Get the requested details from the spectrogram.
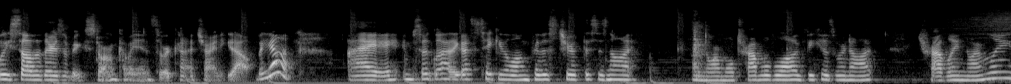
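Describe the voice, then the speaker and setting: Over music in the background, a woman with an American accent speaks at a fairly quick pace in a medium pitch with lively intonation. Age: 20s. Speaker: lifestyle vlogger. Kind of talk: casual vlog narration. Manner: animated.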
